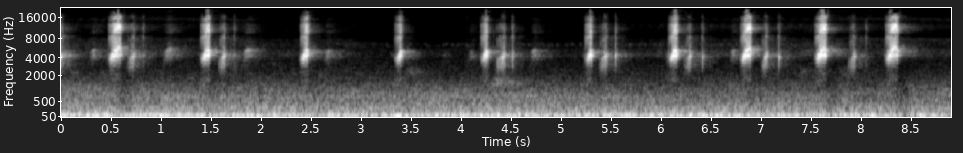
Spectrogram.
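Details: Okinawa Island, Japan, 17 June 2026: a Ryukyu large brown cicada produces bright, shrill clicking buzzes at slightly irregular intervals of under a second, with quiet low background noise.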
